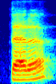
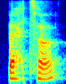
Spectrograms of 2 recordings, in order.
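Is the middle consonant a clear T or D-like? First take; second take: D-like; clear T. First: The middle T sounds more like a D. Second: The middle T is pronounced clearly. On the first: "they might drop that T and say better, better. It goes more like a D" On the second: "Always making sure that you do pronounce that middle T"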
